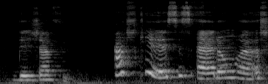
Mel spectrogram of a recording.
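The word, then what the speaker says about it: déjà vu: ou menos isso então sairia de já vir deixar vir de já vi esse é o termo a mais correto né a pronunciação mais correta do termo Dejavú acho que esse eram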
